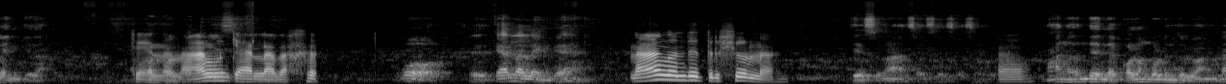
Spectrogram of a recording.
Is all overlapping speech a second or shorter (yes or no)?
no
